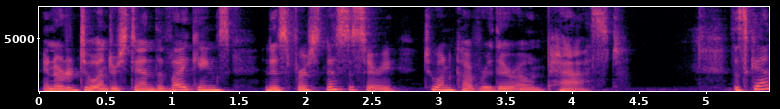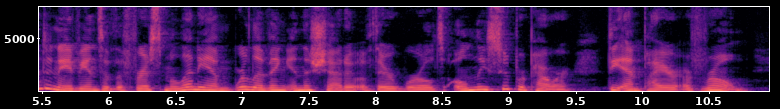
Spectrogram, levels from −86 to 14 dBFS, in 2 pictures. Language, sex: English, female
